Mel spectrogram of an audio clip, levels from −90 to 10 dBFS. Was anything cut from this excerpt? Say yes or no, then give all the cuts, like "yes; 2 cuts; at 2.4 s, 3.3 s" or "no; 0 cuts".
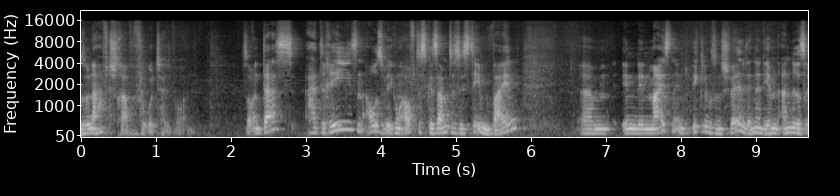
no; 0 cuts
